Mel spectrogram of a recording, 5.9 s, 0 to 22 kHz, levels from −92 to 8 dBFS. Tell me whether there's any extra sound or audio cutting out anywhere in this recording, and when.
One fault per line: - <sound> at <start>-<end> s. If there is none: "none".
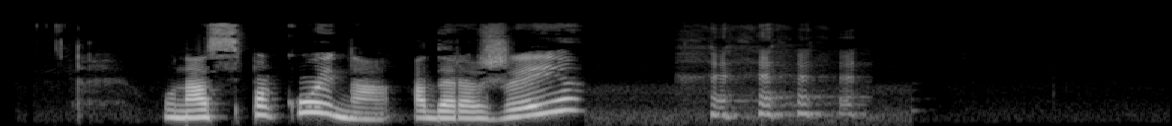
- laugh at 3.4-4.4 s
